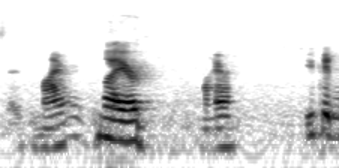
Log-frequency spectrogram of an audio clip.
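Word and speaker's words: Maier: How do you pronounce that? Meyer.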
